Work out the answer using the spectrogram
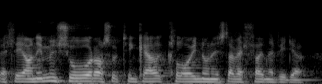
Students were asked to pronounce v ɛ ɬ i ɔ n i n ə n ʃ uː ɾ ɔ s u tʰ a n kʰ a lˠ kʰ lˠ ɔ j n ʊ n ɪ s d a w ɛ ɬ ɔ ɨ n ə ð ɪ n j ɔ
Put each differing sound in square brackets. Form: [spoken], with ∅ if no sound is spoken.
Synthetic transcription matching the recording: v ɛ ɬ i ɔ n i [m] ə n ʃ uː ɾ ɔ s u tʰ [i] n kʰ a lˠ kʰ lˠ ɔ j n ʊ n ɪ s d a [v] ɛ ɬ ɔ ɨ n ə [v] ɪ [d] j ɔ

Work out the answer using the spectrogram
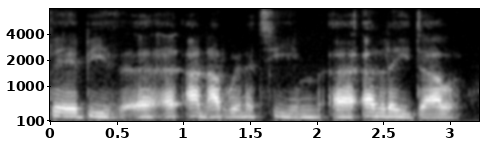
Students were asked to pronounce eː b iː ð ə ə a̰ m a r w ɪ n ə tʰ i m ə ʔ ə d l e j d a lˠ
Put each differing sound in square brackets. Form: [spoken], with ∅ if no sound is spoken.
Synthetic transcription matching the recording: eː b iː ð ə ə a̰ [n] a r w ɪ n ə tʰ [iː] m ə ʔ ə [n] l e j d a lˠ

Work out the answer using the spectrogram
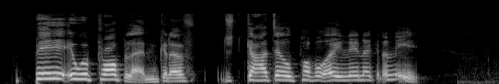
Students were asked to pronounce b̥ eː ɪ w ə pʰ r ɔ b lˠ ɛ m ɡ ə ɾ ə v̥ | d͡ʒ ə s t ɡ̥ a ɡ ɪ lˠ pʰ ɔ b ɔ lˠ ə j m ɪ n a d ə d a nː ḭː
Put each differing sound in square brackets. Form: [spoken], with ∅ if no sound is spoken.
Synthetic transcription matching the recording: b̥ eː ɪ w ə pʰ r ɔ b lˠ ɛ m ɡ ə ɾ [a] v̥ | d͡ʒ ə s t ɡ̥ a [d] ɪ lˠ pʰ ɔ b ɔ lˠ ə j [n] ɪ n a [ɡ] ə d a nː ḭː

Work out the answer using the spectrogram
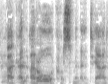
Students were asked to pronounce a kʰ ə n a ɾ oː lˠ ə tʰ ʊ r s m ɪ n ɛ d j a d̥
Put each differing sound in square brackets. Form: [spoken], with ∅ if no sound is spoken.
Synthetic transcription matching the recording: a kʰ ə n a ɾ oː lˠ ə [kʰ] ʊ r s m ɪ n ɛ d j a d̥

